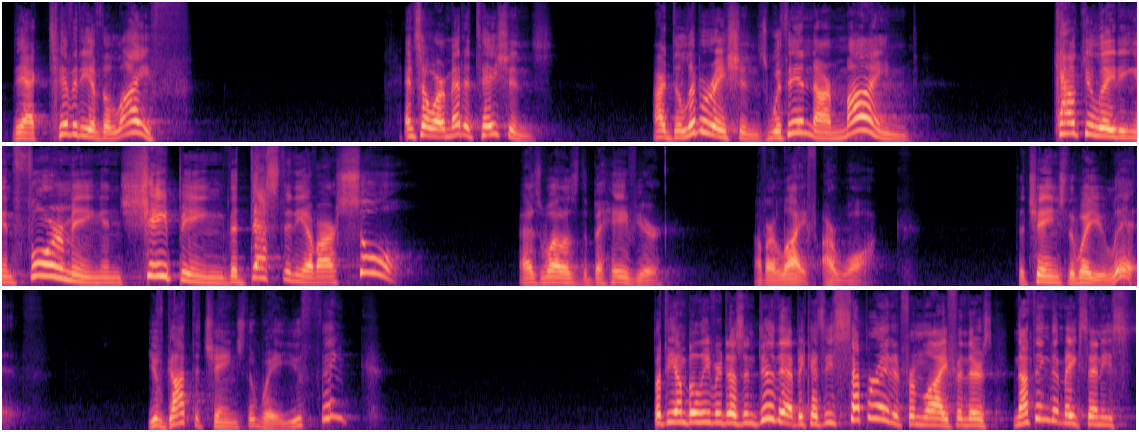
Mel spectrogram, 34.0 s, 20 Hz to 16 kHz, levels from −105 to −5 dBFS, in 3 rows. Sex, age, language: male, 50-69, English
